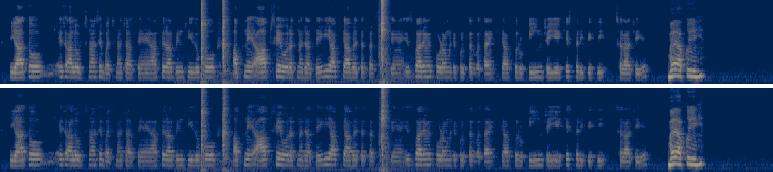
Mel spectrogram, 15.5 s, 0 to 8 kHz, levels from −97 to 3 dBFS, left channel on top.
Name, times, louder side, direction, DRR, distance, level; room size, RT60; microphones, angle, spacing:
voice 1, 0.2-4.3 4.6-7.5 7.8-12.1 12.4-12.9, left 3 dB, 90° left, 0.8 m, -50 dB
sound 1, 3.5-8.8, left 7 dB, 65° left, 1.3 m, -49 dB
voice 2, 13.3-14.0, right 1 dB, 20° right, 0.4 m, -37 dB
5.1 x 3.5 x 5.2 m
head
